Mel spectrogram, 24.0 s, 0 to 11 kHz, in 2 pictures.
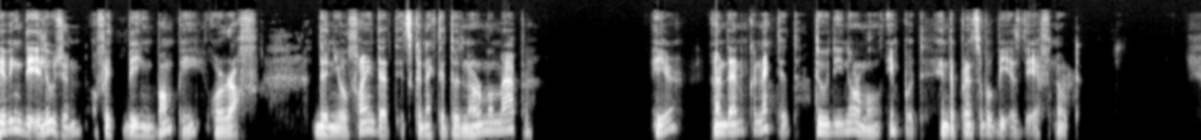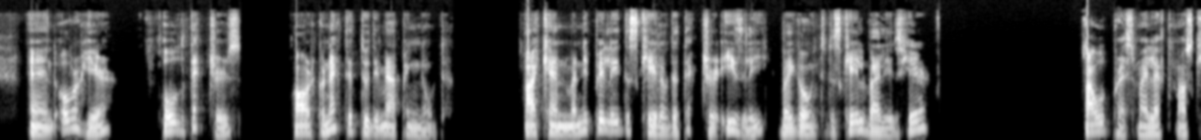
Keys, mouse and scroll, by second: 2.8 Tab, 3.5-6.5 middle drag, 6.5 click, 7.5 scroll up 4, 8.0-11.2 middle drag, 12.5 Tab, 13.2-13.9 scroll down 12, 13.9 middle click, 14.5-14.9 scroll up 6, 15.4-17.7 middle drag, 17.7-18.5 scroll up 3, 18.5-19.3 scroll up 8, 19.5-22.5 middle drag, 23.9-24.0 drag.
